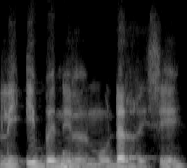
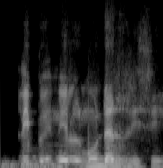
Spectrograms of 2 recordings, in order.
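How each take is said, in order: First: The initial vowel of ibnil is pronounced separately. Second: The initial vowel of ibnil is dropped and joined. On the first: The speaker calls it wrong. "Jadi bukan li ibnil mudarrisi" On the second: The speaker calls it right. "Libnil mudarrisi, misalkan gitu"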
